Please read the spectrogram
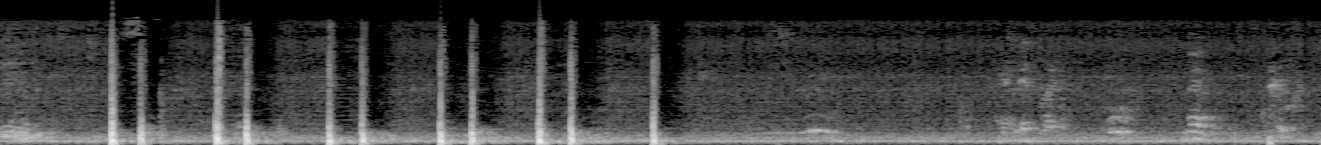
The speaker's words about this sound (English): One breath between me and death. That's between. And one heartbeat.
